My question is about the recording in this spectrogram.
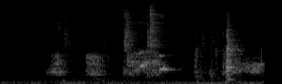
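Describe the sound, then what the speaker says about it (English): Small pet dog named Ruby, a station master's dog, gives several sharp barks and yips in a quiet indoor room, a short burst of close, moderately loud calls with brief pauses between them. "Station Master's dog here. Ruby, you must shut up."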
